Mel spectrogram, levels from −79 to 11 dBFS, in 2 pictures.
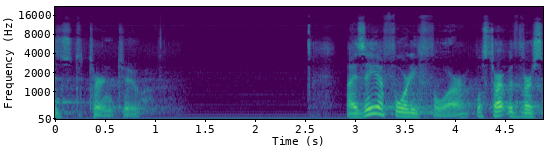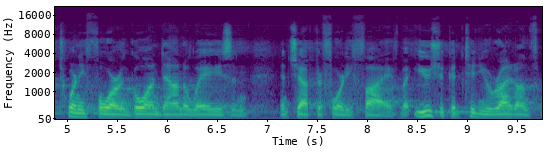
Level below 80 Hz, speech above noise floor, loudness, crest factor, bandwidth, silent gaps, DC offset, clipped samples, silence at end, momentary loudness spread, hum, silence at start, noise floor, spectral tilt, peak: -56 dBFS; 35 dB; -19 LUFS; 18 dB; 16.5 kHz; none; under 0.1%; under 0.1%; 0 s; 14 LU; 60 Hz at -50 dBFS; 0 s; -54 dBFS; -4.5 dB/octave; -2 dBFS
